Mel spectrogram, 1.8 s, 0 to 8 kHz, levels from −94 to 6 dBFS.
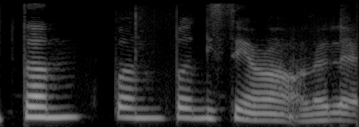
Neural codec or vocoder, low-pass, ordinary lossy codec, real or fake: codec, 16 kHz, 1 kbps, X-Codec, HuBERT features, trained on balanced general audio; 7.2 kHz; none; fake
